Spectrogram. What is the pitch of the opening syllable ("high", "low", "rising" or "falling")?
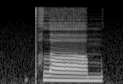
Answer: low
